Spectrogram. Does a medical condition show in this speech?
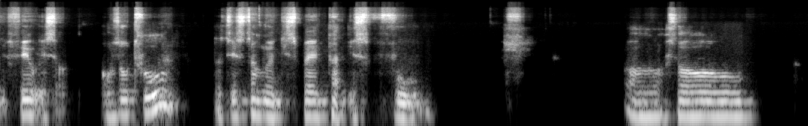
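No.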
